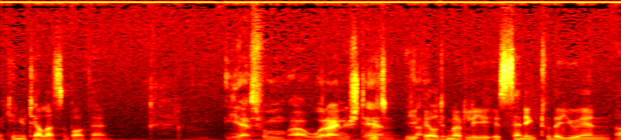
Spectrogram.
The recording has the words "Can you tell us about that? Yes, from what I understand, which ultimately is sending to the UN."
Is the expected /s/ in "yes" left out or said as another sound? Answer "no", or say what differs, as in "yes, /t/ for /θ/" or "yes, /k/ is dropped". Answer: no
